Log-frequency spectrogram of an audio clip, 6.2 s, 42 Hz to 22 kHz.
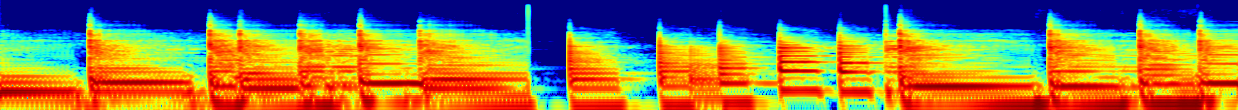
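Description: A bass guitar loop plays a line of short plucked notes, about two to three a second, with a brief break midway. It runs through Guitar Rig 6 Pro's Dirty Studio Bass preset, with the VC 160 and VC 2A compressors and the Bass Invader amp engaged.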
